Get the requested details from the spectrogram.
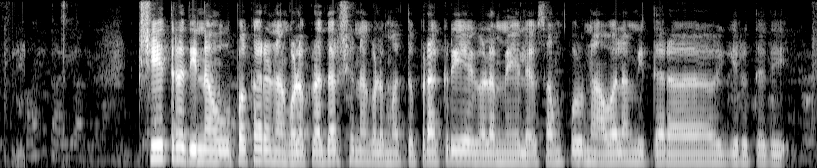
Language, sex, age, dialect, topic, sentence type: Kannada, female, 31-35, Coastal/Dakshin, agriculture, statement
